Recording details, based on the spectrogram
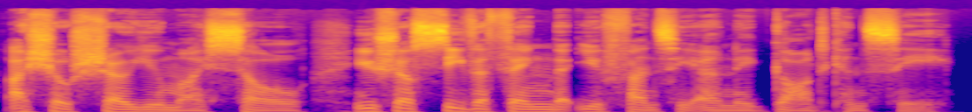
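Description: A man voicing a proud, insolent young man who speaks in a hard, clear, taunting way. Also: deep voice, moderate pace, fairly bright tone, no room sound, studio quality. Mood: cold.

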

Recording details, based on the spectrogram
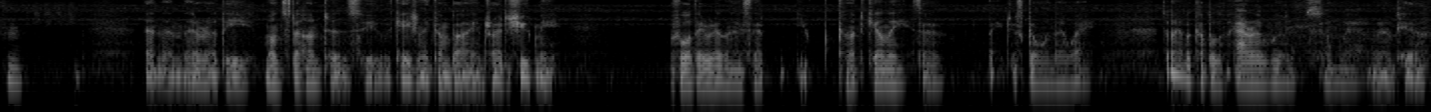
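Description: A man playing a shy, gentle, polite undead gentleman in a hesitant, breathy, half-whispered ASMR roleplay. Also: mid-range voice, expressive, moderate pace, a little hiss or hum. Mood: shy, wistful, then gentle, musing. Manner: hesitant, apologetic, softly murmured, old-fashioned politeness.

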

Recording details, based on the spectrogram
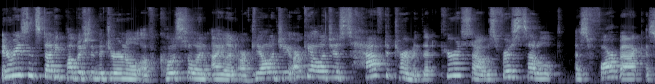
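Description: A woman's voice: medium pitch, echoey room. Chatty Dutch woman on a livestream. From Netherlands. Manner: chatty and rambling, with fillers and self-corrections. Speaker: history livestream host. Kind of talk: casual livestream, reading an article aloud.

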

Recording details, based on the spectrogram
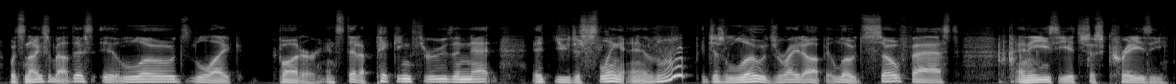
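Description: A man's voice: deep voice, no echo. A man giving a casual, unscripted product review as an enthusiastic, plain-spoken host who repeats words for emphasis. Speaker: host of a fishing gear review channel. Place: carpeted living room at home, indoors.

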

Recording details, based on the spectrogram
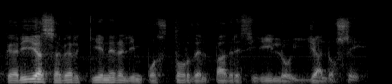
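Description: An actor playing a grave, authoritative Mexican priest in a radio drama, speaking in a measured, formal way. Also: male voice, low-pitched, husky. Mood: stern, accusing. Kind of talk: golden-age radio drama acting.

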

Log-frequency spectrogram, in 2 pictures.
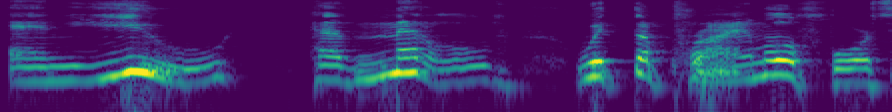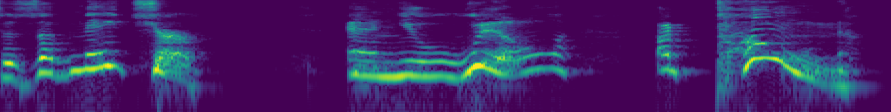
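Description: A man performing a commanding male corporate tycoon, moving from booming shouts to hushed whispers, with a husky voice. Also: big pitch swings, extremely slow, exaggerated voice. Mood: thundering. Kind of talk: dramatic monologue recitation.

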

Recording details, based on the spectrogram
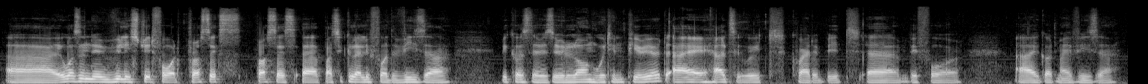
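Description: A man's voice: lowish voice, little pitch movement, normal speed, darkish tone. A man, answering interview questions thoughtfully, with many ums and an easy laugh. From Nigeria. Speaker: interview guest, student.

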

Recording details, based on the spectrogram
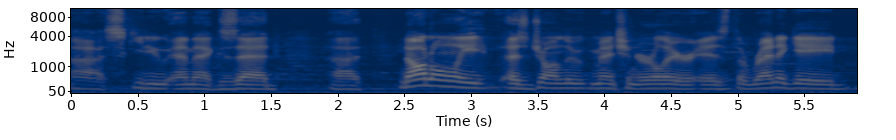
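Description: A middle-aged man giving a relaxed, chatty walkthrough of snowmobiles in a large indoor showroom, filming on a handheld action camera and filling pauses with uh and um. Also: mid-range voice. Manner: relaxed, chatty, lots of uh and um fillers. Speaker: vlogger touring a snowmobile dealership. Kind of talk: casual walkthrough presenting.

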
